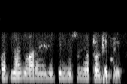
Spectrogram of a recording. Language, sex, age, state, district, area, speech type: Hindi, male, 18-30, Bihar, Vaishali, rural, conversation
